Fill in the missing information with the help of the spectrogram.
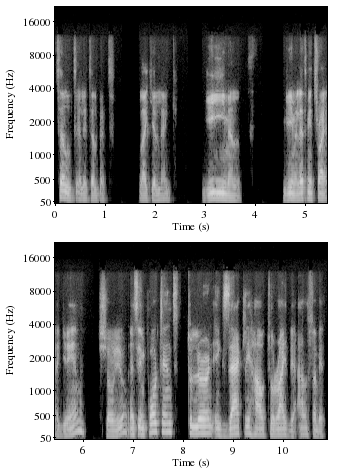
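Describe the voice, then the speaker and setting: A man teaching the Hebrew alphabet, repeating each sound slowly and with non-native phrasing. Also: fairly low pitch, creaky, darkish tone, no room sound, clean studio sound. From Holy Land. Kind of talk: classroom lesson.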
